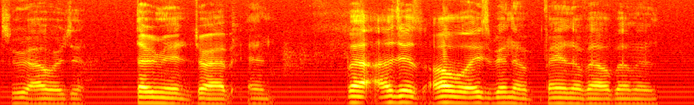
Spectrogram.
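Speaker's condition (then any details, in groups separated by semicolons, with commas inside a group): Cerebral palsy; lifelong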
